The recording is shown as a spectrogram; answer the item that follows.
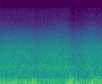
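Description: Wind buffeting the microphone: a steady low rumbling noise.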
